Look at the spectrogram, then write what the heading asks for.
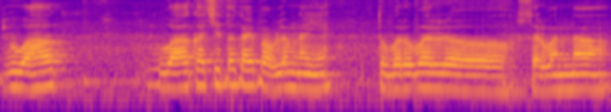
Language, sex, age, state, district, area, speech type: Marathi, male, 30-45, Maharashtra, Yavatmal, urban, spontaneous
